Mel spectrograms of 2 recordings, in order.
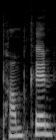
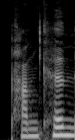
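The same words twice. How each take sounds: First: The word is said with its usual sounds. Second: The word is said with its sounds mixed up. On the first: The speaker calls it right. "instead of pumpkin" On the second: The speaker calls it wrong. "or they say pumpkin"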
